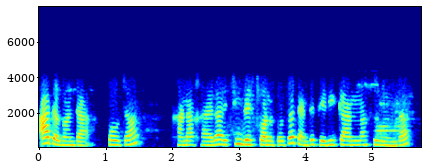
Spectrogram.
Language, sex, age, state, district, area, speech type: Nepali, female, 18-30, West Bengal, Darjeeling, rural, conversation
